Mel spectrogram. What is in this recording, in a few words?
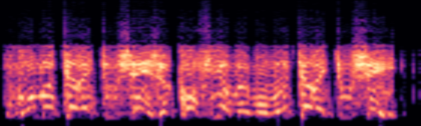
damaged engine mood low, speech fr; War Thunder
